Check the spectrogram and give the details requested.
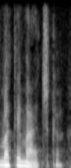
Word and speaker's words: matemática: Qual é a sílaba tônica de matemática? O matemática. É o má que eu fico mais tempo pronunciando.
